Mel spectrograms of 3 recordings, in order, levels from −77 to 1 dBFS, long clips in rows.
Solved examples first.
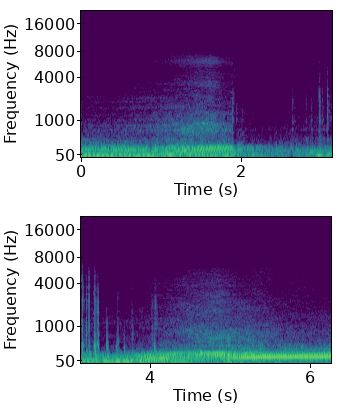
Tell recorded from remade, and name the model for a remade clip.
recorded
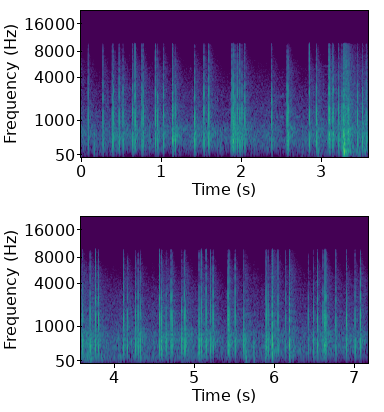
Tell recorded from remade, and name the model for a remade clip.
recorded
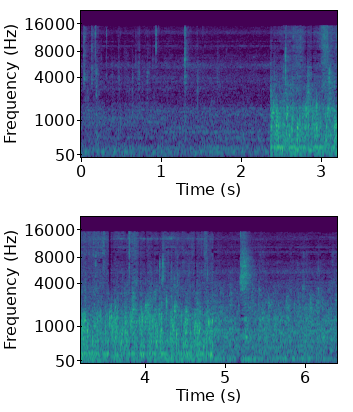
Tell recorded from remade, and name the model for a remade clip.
recorded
